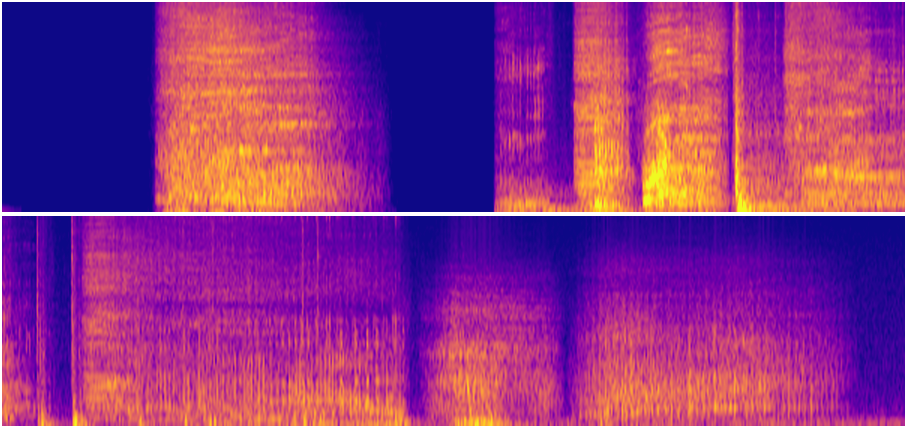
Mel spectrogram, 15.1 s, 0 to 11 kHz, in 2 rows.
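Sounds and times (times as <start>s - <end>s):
dinosaur roar: 1.3s - 3.1s, 4.1s - 14.6s
sharp thud: 6.1s - 6.6s
low rumbling growl: 9.4s - 14.7s.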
